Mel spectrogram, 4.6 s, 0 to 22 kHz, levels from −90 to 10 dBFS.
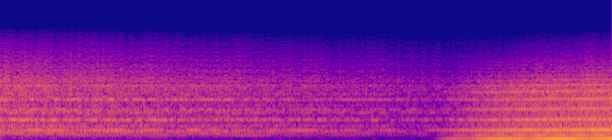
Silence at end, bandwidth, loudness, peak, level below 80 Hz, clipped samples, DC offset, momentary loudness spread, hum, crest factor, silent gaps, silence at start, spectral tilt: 0 s; 6.6 kHz; -24 LUFS; -6 dBFS; -26 dBFS; under 0.1%; under 0.1%; 19 LU; none; 16 dB; none; 0 s; -7.5 dB/octave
